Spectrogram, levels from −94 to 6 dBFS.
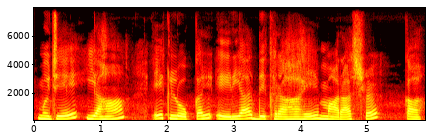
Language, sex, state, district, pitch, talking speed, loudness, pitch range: Hindi, female, Maharashtra, Mumbai Suburban, 195 Hz, 110 wpm, -14 LUFS, 180-215 Hz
